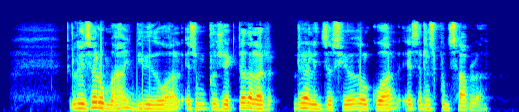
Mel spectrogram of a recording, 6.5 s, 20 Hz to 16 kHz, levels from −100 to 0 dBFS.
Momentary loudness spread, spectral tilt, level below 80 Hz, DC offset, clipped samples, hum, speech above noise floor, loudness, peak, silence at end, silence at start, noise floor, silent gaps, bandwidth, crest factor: 9 LU; -5 dB/octave; -60 dBFS; under 0.1%; under 0.1%; none; 36 dB; -29 LUFS; -12 dBFS; 0.4 s; 0.85 s; -64 dBFS; none; 8 kHz; 18 dB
